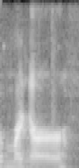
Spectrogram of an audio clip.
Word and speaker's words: ringer: and then er singer and the same goes with other very similar words like ringer so just push the ringer ringer ring would i say ringer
